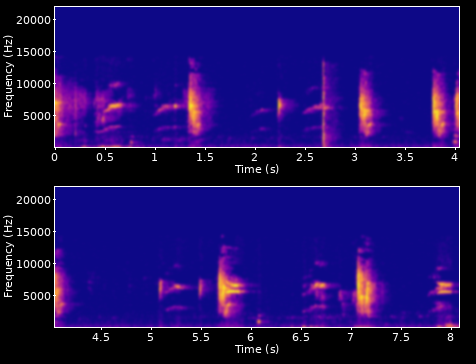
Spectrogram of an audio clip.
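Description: Small birds chirping: many short, high, scattered calls, faint, with a few sharp clicks among them.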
